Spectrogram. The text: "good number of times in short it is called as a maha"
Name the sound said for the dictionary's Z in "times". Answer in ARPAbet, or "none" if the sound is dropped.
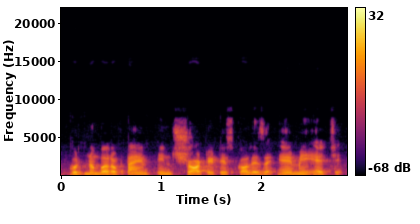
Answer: none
